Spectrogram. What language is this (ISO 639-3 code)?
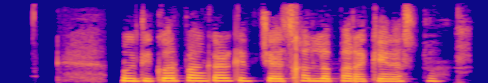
pus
